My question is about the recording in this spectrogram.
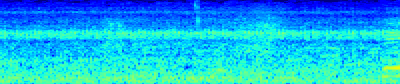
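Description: Steady outdoor street background noise with distant vehicle sound, and a man's voice calling out "hey" right at the end.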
